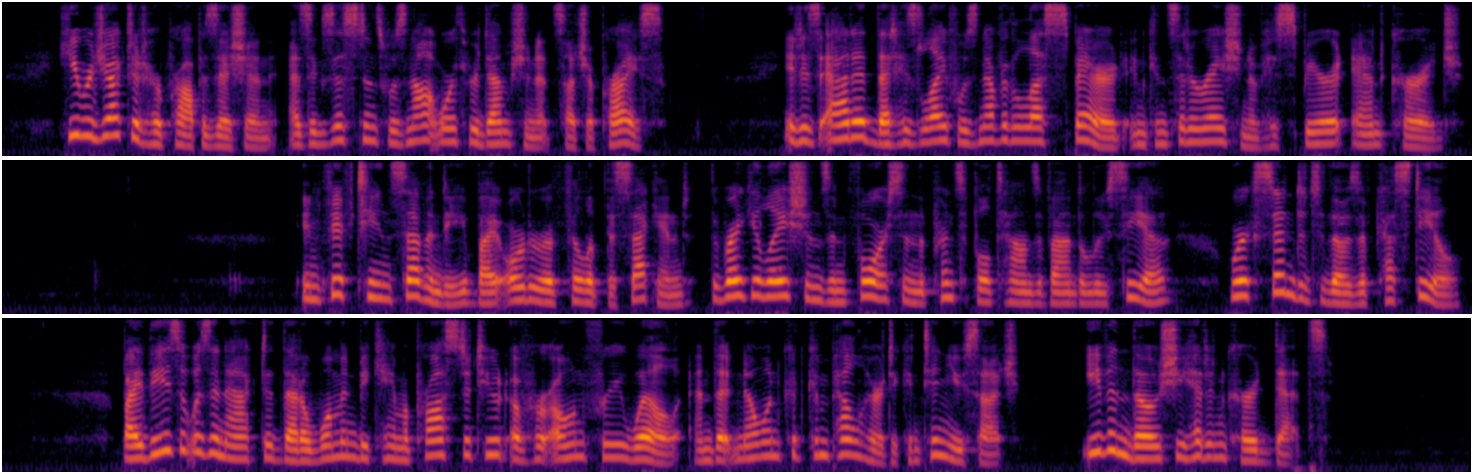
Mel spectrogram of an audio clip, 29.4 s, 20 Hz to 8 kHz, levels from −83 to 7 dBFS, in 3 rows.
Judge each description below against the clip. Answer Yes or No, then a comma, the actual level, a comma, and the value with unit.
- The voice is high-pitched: Yes, high, 205 Hz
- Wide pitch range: Yes, wide, 6.1 semitones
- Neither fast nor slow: Yes, average, 175 wpm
